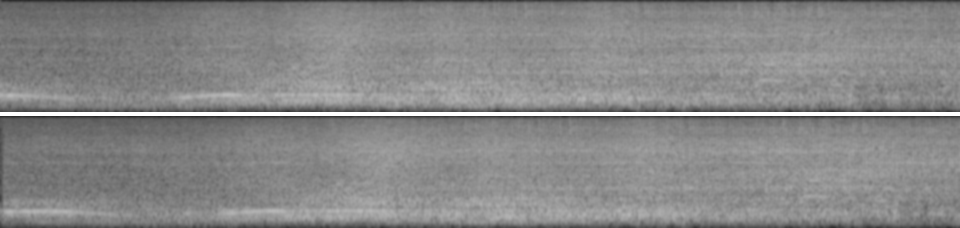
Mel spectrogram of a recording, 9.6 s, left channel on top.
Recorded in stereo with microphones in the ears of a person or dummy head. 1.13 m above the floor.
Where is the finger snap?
No finger snap in this recording.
